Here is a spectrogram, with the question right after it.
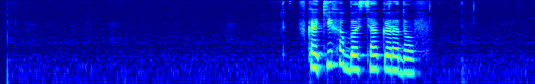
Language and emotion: Russian, neutral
